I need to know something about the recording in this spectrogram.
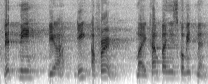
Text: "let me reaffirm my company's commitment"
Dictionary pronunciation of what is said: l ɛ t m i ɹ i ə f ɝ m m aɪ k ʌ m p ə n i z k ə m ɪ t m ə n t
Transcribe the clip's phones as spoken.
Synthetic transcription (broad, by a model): l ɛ t m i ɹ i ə f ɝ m m aɪ k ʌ m p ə n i s k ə m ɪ t m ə n t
